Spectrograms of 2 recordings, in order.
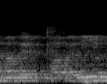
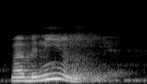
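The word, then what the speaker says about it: مبنيٌّ: Ya, terkadang sebenarnya mabniun dengan bacanya mabni saja. Mabniun. Sama, mabni itu kalau waqaf. Kalau antum berhenti mabni. Tapi kalau antum lanjut baca bunyikan harokat akhirnya mabniun.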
